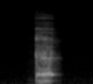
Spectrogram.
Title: The Burp Contest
